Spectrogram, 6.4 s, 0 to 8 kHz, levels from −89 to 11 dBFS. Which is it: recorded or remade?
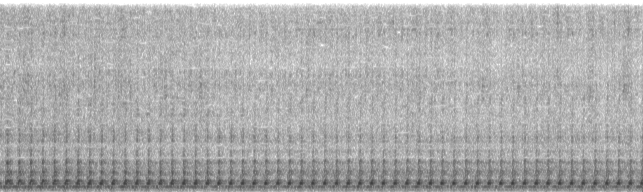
recorded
